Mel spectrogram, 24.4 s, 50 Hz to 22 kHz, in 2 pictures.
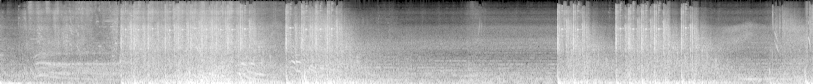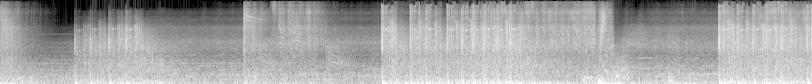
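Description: Gunfire in Mass Effect 2 Legendary Edition during a combat fight, loud bursts of automatic weapon fire and booming impacts in dense stretches broken by short lulls, near and continuous.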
